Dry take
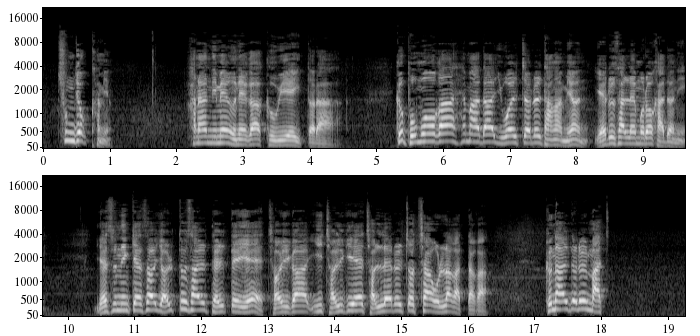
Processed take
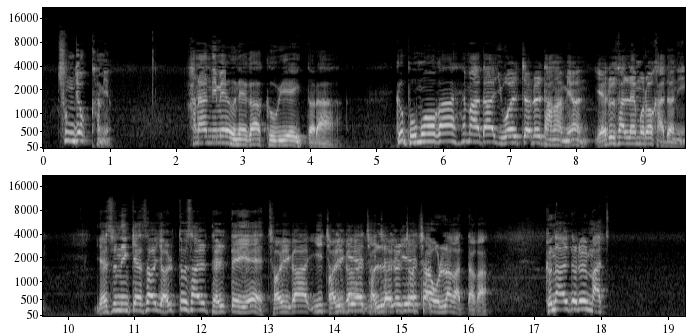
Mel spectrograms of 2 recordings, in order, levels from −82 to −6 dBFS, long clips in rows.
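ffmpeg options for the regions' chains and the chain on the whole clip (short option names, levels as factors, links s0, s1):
-filter_complex "[0:a]asettb=1/sr,asplit=3[s0][s1][s2];[s0]atrim=end=2.744[s3];[s1]atrim=start=2.74:end=6.32,asetpts=PTS-STARTPTS,afade=t=in:d=0.004:c=qsin,afade=t=out:st=3.576:d=0.004:c=qsin,asuperstop=centerf=3000:order=4:qfactor=2.1,tiltshelf=f=760:g=5.5[s4];[s2]atrim=start=6.316[s5];[s3][s4]acrossfade=d=0.004:c1=hsin:c2=qsin[s6];[s6][s5]acrossfade=d=0.004:c1=qsin:c2=hsin,asettb=1/sr,asplit=3[s7][s8][s9];[s7]atrim=end=6.984[s10];[s8]atrim=start=6.98:end=8.63,asetpts=PTS-STARTPTS,afade=t=in:d=0.004:c=qsin,afade=t=out:st=1.646:d=0.004:c=qsin,lowpass=4200,asplit=2[s11][s12];[s12]adelay=30,volume=0.282[s13];[s11][s13]amix=inputs=2:normalize=0,atrim=end_sample=72765[s14];[s9]atrim=start=8.626[s15];[s10][s14]acrossfade=d=0.004:c1=hsin:c2=qsin[s16];[s16][s15]acrossfade=d=0.004:c1=qsin:c2=hsin,asettb=1/sr,asplit=3[s17][s18][s19];[s17]atrim=end=13.114[s20];[s18]atrim=start=13.11:end=15.45,asetpts=PTS-STARTPTS,afade=t=in:d=0.004:c=qsin,afade=t=out:st=2.336:d=0.004:c=qsin,highpass=150,lowpass=3600,aecho=1:1:808:0.596,atrim=end_sample=103194[s21];[s19]atrim=start=15.446[s22];[s20][s21]acrossfade=d=0.004:c1=hsin:c2=qsin[s23];[s23][s22]acrossfade=d=0.004:c1=qsin:c2=hsin,equalizer=f=3700:t=o:w=0.34:g=11,bandreject=f=60:t=h:w=6,bandreject=f=120:t=h:w=6,bandreject=f=180:t=h:w=6,bandreject=f=240:t=h:w=6,bandreject=f=300:t=h:w=6,bandreject=f=360:t=h:w=6,alimiter=limit=0.211:level=0:latency=1:release=20,volume=0.631"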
